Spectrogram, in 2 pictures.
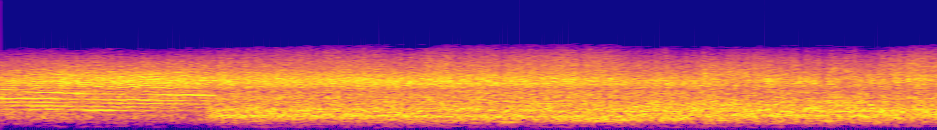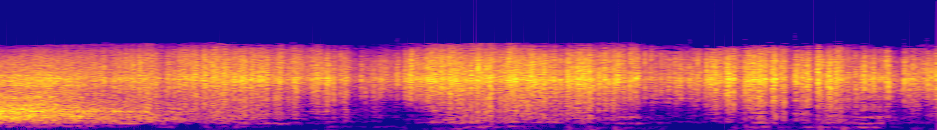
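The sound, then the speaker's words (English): A train engine thunders past on the track: a loud, continuous rushing roar, opening with a brief tonal whine, then thinning into a flickering, rattling rumble toward the end. No voices. “The light on the engine picked him up a quarter of a mile away, and I whistled.”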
